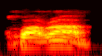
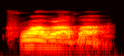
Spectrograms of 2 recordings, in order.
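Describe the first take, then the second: First: The word ends on the consonant b. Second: The word ends with an extra final vowel. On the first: The speaker calls it right. "You pronounce it Quarab" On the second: The speaker calls it wrong. "You don't pronounce it Quaraba"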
